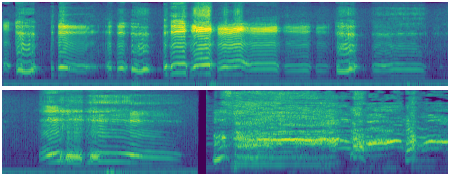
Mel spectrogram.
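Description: A young child laughing in quick, high-pitched bursts, dubbed over the video as a sound effect. Near the end the sound cuts abruptly to a different, hissier clip.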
